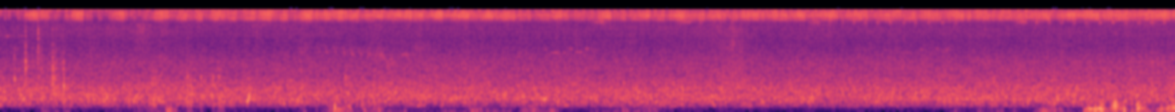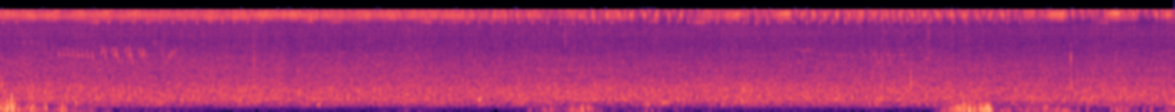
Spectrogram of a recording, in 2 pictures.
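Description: Steady rush of flowing water with a constant high-pitched insect drone above it. A few low knocks, about halfway through and near the end, come from the camera being handled.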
